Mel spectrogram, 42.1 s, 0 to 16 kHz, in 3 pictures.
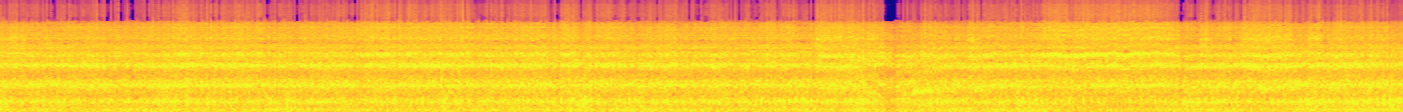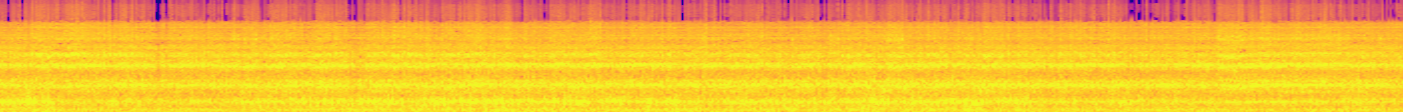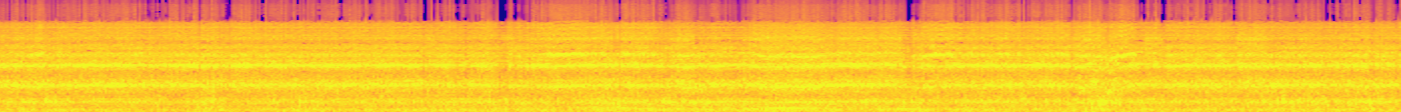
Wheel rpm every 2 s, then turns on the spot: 230, 230, 230, 230, 170, 220, 220, 230, 230, 230, 240, 230, 230, 230, 230, 230, 230, 230, 220, 230, 230.
none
